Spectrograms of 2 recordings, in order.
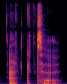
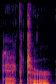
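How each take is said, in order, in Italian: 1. La fine è una schwa semplice, senza R. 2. La fine è una schwa seguita da una R forte. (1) "diciamo semplicemente act" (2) "In americano it's actor, dove abbiamo questa R forte"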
